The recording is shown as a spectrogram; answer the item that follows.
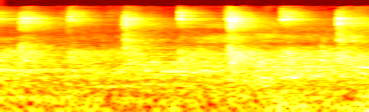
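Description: Table tennis rally: the celluloid/plastic ball clicking off the rubber-faced paddles and the table in a quick series of sharp ticks, about three a second.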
